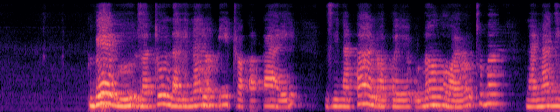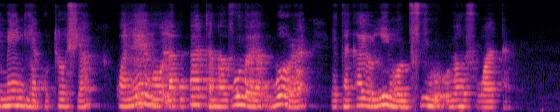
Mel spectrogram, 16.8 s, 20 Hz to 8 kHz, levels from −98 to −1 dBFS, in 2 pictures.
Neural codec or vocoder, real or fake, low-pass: codec, 32 kHz, 1.9 kbps, SNAC; fake; 7.2 kHz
